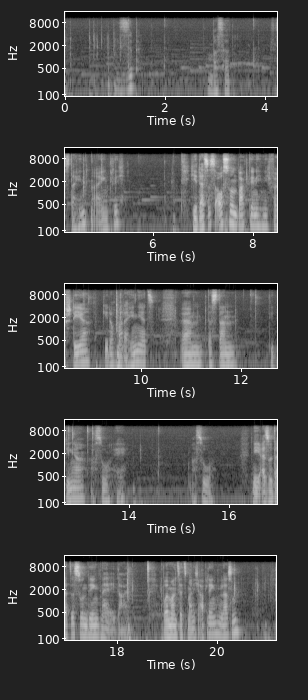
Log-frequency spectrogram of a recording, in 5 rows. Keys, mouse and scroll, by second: 0.0 ctrl+z, 0.5 ctrl+z, 0.9 ctrl+z, 1.5 middle click, 2.3 middle click, 4.3 middle click, 5.7 middle click, 5.9-8.8 middle drag, 8.8 right click, 9.5 KP_Decimal, 9.6 click, 9.7 right click, 10.3 middle click, 11.1 Tab, 11.7 Tab, 14.1 a, 14.5 middle click, 15.9 middle click, 17.1 middle click, 18.2 KP_3, 21.0 ctrl+Tab.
